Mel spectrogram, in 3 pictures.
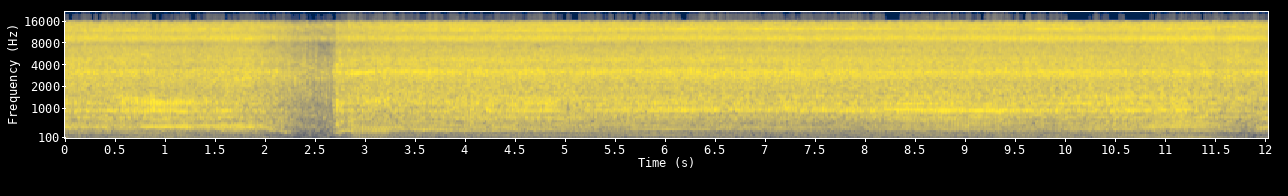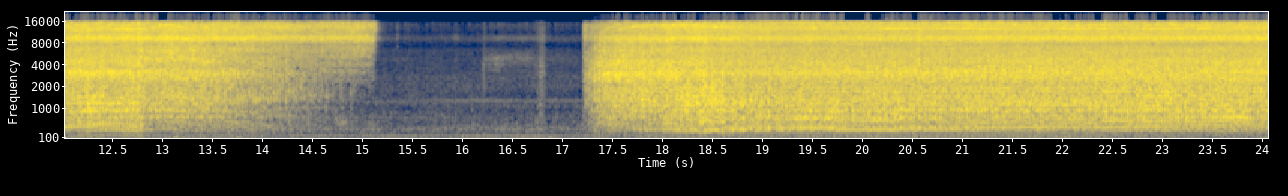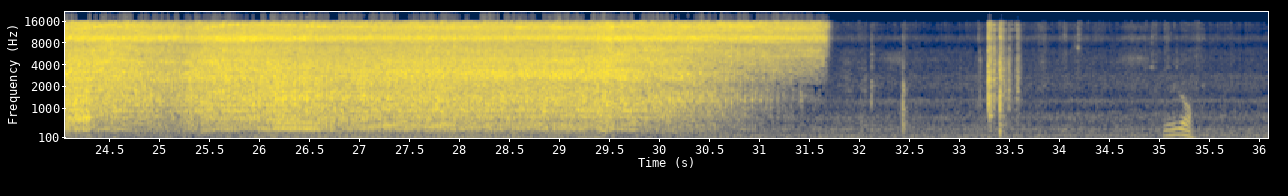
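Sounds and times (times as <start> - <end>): power tool running against wood: 0.0 - 14.8, 17.2 - 31.2.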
